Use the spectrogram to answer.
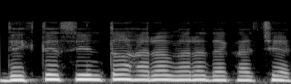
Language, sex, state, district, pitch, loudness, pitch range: Bengali, female, West Bengal, Purulia, 205 Hz, -11 LUFS, 195-215 Hz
